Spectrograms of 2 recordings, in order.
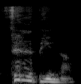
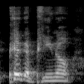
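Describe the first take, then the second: First: The word begins with an F sound. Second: The word begins with a P sound. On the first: The speaker calls it right. "We say" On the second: The speaker calls it wrong. "We don't say"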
